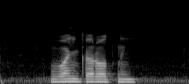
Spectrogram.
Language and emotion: Russian, neutral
